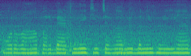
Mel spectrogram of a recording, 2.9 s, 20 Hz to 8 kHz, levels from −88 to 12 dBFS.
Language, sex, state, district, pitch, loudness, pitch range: Hindi, female, Punjab, Fazilka, 210 Hz, -14 LUFS, 205-210 Hz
